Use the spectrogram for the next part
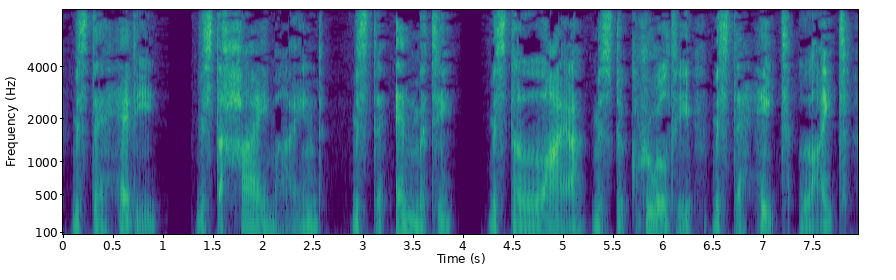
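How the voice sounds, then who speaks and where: A man narrating an allegorical story in a measured, dramatic storytelling manner. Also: extremely low pitch, breathy edge.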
